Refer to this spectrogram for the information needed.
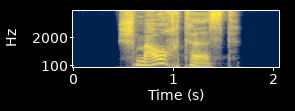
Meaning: inflection of schmauchen: 1. second-person singular preterite 2. second-person singular subjunctive II
- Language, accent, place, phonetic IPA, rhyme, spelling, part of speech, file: German, Germany, Berlin, [ˈʃmaʊ̯xtəst], -aʊ̯xtəst, schmauchtest, verb, De-schmauchtest.ogg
